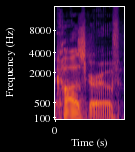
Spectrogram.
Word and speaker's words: Cosgrove: Oh, Miranda Cosgrove. Oh. – Is that how you say her name? – Cosgrove. Well, that's how it's spelled. – Cosgrove. – Just the one R.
